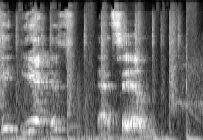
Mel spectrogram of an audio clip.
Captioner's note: laughing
